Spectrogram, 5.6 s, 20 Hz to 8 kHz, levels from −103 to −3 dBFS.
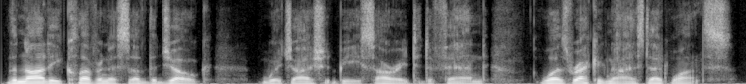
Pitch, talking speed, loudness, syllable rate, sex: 110 Hz, 180 wpm, -19 LUFS, 4.1 syllables/s, male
